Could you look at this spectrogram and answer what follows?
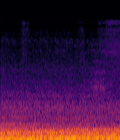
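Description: Steady low road rumble and engine drone from inside a moving car, constant and fairly loud with no voices.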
